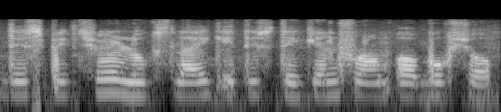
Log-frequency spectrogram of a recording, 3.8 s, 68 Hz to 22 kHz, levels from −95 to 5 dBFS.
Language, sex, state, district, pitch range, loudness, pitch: English, male, Assam, Kamrup Metropolitan, 155-160 Hz, -15 LUFS, 160 Hz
